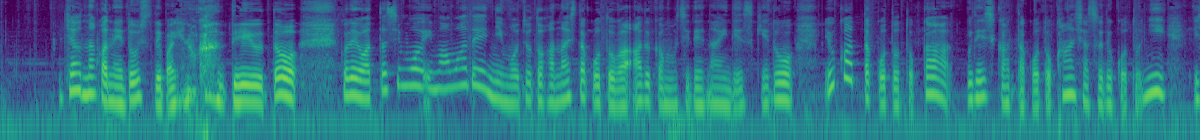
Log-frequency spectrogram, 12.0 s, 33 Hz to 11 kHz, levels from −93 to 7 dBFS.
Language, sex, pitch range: Japanese, female, 145-205 Hz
